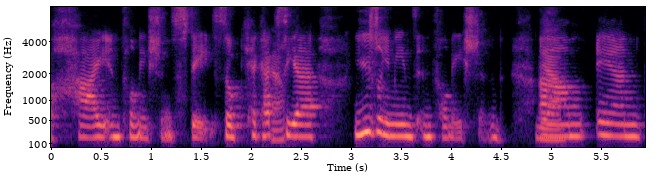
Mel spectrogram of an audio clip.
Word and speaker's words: cachexia: cachexia.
